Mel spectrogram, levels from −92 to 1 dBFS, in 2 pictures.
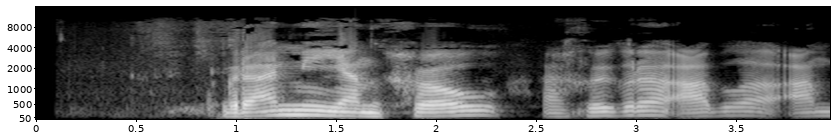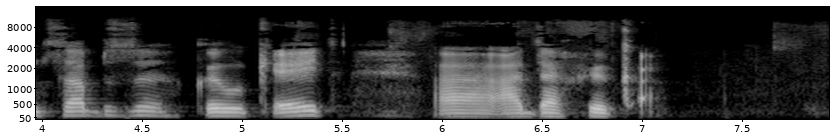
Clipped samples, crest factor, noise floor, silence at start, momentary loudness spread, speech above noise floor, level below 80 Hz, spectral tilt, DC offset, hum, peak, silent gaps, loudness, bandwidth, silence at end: under 0.1%; 22 dB; -72 dBFS; 0.75 s; 19 LU; 52 dB; -64 dBFS; -6.5 dB/octave; under 0.1%; none; 0 dBFS; none; -20 LUFS; 10.5 kHz; 0.9 s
